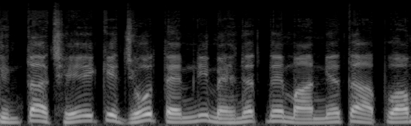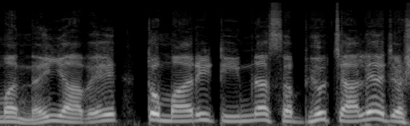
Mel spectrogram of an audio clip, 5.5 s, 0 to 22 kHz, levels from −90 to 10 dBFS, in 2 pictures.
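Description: Speech runs through the whole clip with plainly audible Opus compression damage, likely from a low bitrate of about 16 kbps in the hybrid speech mode. The voice sounds hoarse and grainy rather than swirling or hollow as MP3 would, and content still reaches about 21.1 kHz.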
